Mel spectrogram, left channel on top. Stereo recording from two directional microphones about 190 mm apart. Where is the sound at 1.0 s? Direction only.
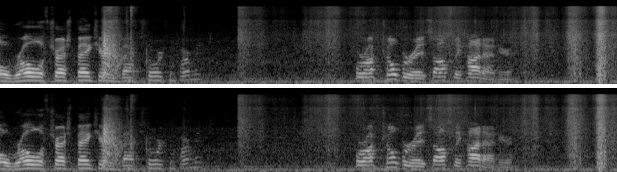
25° left (ahead or behind).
